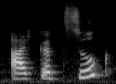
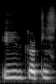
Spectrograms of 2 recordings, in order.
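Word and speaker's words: Irkutsk: Republic and রিয়ন অফ আরকাটসুক Russia ঠিক আছে রাশিয়ার রাশিয়ার কোন জায়গায় বলতো আরকট আরকাটস এইযে উচ্চারণ কি হবে ইর কাটস বলবো না আমরা এটাকে কি বলব আর কাটস রাশিয়ার এই অঞ্চলটাতে আমাদের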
